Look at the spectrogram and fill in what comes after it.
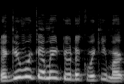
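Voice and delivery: terrible put-on Indian accent. After saying they can't do the accent, trying anyway: bad Apu impression. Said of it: "that is worse".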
